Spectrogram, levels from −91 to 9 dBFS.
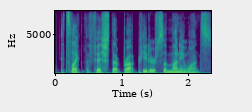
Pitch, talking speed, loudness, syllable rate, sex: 100 Hz, 255 wpm, -18 LUFS, 5.5 syllables/s, male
